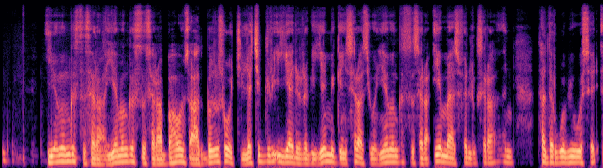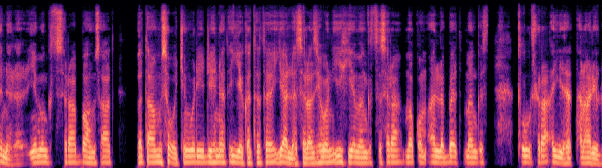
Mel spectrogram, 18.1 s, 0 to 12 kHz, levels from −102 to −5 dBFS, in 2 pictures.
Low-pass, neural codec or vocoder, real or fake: 10.8 kHz; vocoder, 44.1 kHz, 128 mel bands every 512 samples, BigVGAN v2; fake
